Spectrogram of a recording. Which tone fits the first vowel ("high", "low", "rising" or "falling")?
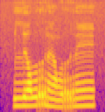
rising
